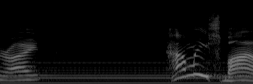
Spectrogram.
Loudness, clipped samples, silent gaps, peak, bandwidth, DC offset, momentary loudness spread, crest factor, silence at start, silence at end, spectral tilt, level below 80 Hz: -40 LUFS; under 0.1%; none; -24 dBFS; over 20 kHz; under 0.1%; 20 LU; 18 dB; 0 s; 0 s; -4 dB/octave; -62 dBFS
